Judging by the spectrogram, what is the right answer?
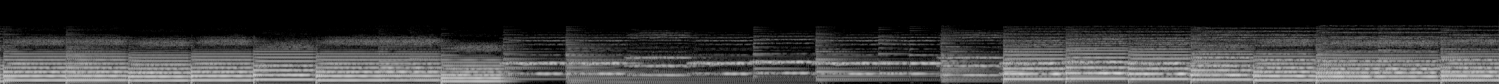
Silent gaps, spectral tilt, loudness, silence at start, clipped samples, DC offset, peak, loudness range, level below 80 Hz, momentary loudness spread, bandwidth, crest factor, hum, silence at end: none; -8.5 dB/octave; -18 LUFS; 0 s; under 0.1%; under 0.1%; -4 dBFS; 8 LU; -50 dBFS; 9 LU; 6.4 kHz; 14 dB; none; 0 s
